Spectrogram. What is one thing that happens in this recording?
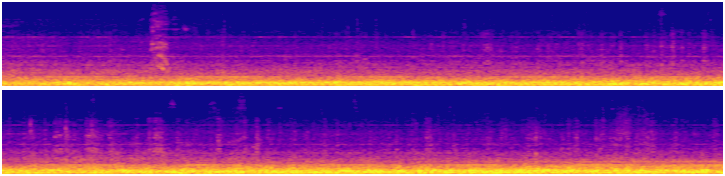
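Rain patters on the window.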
